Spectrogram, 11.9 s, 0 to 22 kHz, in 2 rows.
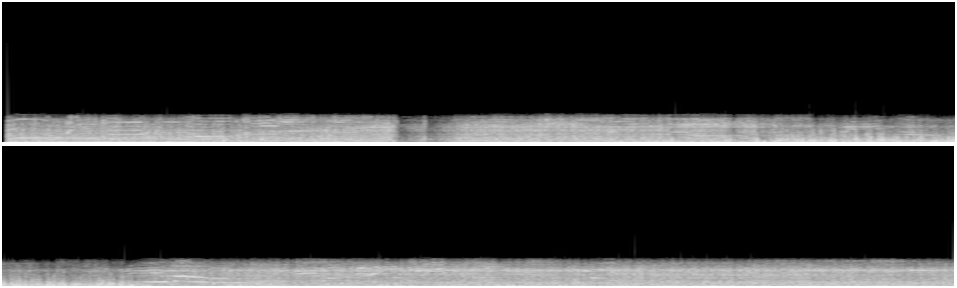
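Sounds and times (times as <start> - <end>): vehicle running with wind noise: 0.0 - 11.9.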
